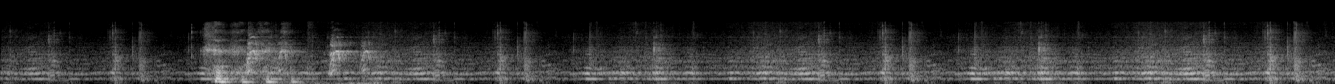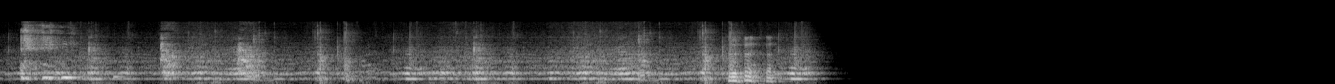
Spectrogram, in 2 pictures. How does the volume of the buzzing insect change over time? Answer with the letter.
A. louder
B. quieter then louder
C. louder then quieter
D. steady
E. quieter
A.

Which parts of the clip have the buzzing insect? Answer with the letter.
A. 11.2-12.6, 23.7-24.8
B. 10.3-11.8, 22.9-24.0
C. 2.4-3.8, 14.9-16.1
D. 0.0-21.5
D.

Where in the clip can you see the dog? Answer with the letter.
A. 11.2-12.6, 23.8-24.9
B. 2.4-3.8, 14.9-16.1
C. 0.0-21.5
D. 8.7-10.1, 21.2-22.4
B.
